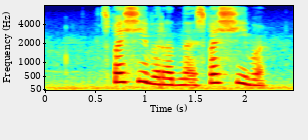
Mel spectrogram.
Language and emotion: Russian, positive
